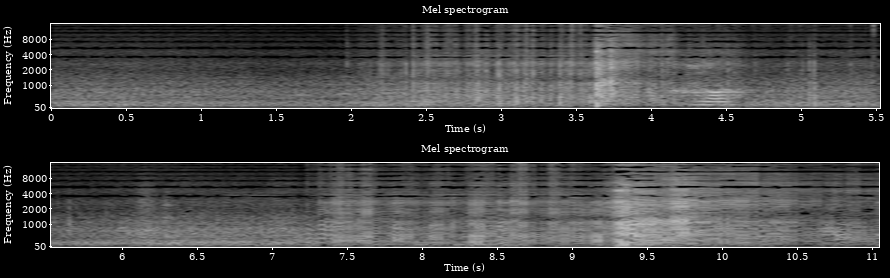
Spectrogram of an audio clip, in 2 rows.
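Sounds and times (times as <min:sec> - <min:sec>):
crackling fizz: 0:01.9 - 0:05.7, 0:07.2 - 0:11.0
hiss of flame: 0:02.0 - 0:05.4, 0:07.2 - 0:11.0.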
